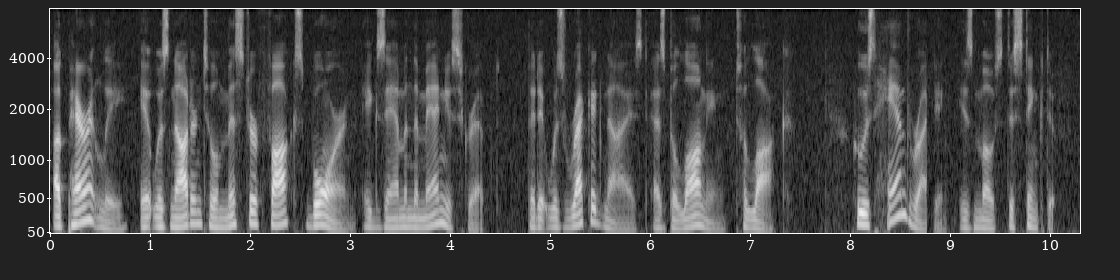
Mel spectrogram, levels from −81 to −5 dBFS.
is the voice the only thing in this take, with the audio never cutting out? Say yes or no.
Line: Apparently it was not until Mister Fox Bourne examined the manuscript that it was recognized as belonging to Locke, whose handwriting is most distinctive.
no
